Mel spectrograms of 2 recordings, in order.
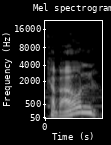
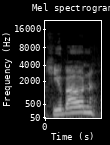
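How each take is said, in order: First: The first syllable sounds like 'cab'. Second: The first syllable sounds like 'cue'. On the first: Someone else said it this odd way. The speaker calls it wrong. "they pronounced it Cabone" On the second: This is the usual way of saying it. The speaker calls it right. "instead of Cubone"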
